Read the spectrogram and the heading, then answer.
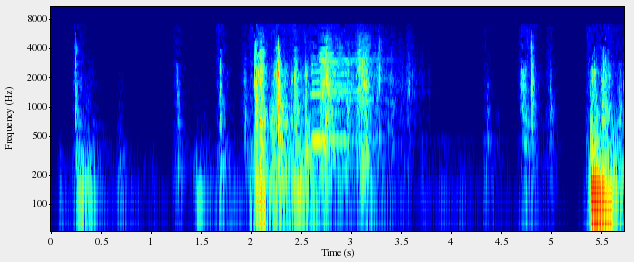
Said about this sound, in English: The little office of the Neptune Trading Company is right next door to the warehouse, and the door has a very old-fashioned lock. So, I take the opportunity to let myself in.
